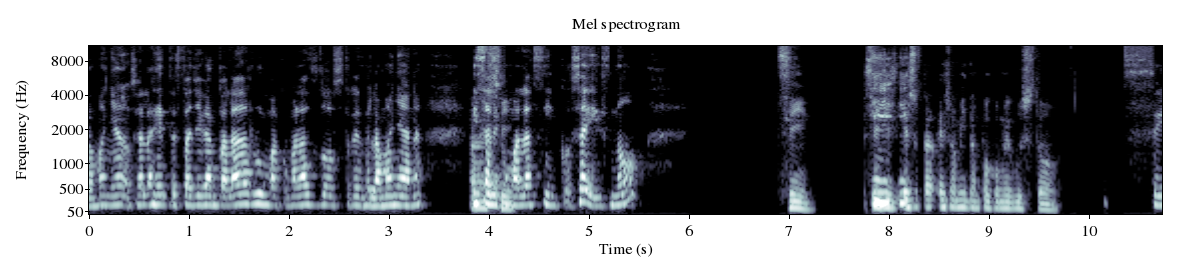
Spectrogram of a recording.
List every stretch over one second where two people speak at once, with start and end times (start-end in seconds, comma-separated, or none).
none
